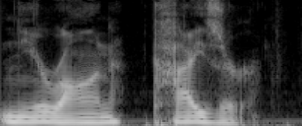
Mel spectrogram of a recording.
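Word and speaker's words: Neron Kaisar: With the vowel markings, the name would be pronounced Neron Kaiser.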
